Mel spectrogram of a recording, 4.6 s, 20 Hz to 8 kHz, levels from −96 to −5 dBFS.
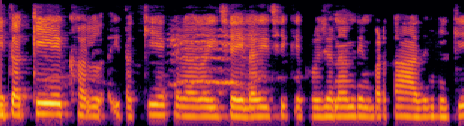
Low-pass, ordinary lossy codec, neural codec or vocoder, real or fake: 7.2 kHz; none; none; real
